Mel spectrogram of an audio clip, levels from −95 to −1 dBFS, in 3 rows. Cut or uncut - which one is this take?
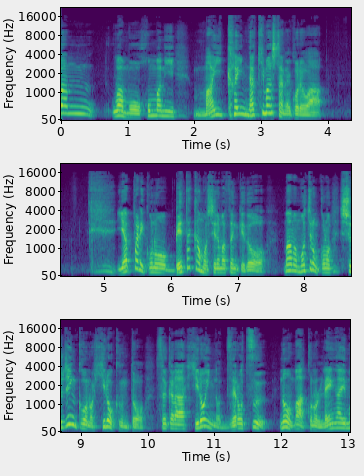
cut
